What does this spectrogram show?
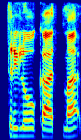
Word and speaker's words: Trilokatma: Trilokatma, we should be pronouncing Tri correctly. Ta and Ra, again Trilokeshaha.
